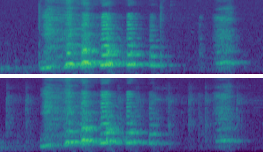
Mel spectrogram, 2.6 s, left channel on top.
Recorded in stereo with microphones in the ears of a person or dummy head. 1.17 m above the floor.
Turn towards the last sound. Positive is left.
turn(degrees=-35)  # may be behind; listen again after turning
